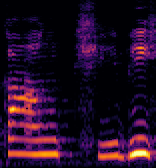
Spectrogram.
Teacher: ಭಿ ಮಹಾಪ್ರಾಣ ನಂತರ ವಿಸರ್ಗದ ಉಚ್ಚಾರಣೆ ಹಿ. ಇಲ್ಲಿ ನೋಡಬೇಕು ಬಿ ಹಿ ಬಿ ಈ ಬಂದರೆ ವಿಸರ್ಗದ ಉಚ್ಚಾರಣೆ ಹಿ ನಂತರ ಆ ಬಂದರೆ ಹ ಓ ಬಂದರೆ ಹೋ.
